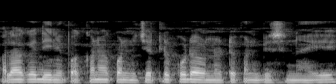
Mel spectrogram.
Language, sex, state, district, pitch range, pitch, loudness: Telugu, male, Andhra Pradesh, Sri Satya Sai, 100-110 Hz, 105 Hz, -17 LUFS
